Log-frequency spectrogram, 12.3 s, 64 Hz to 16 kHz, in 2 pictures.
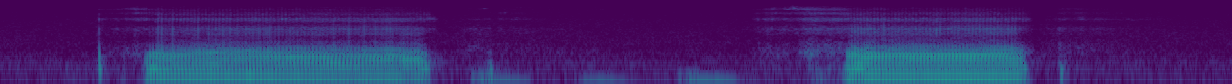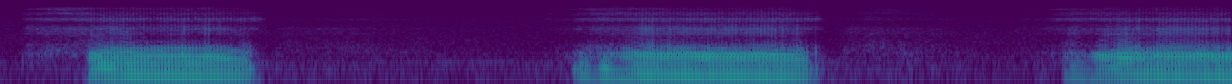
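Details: Loud, regular snoring: about five rattling snores over twelve seconds, roughly 25 breaths a minute, with quiet pauses between.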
